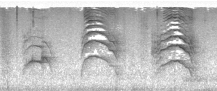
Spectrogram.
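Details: Mother cat calling gently for help getting her tiny kittens into the nest, giving three arched meows; the last two are louder, brighter and more drawn out, and a faint low hum lies underneath.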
